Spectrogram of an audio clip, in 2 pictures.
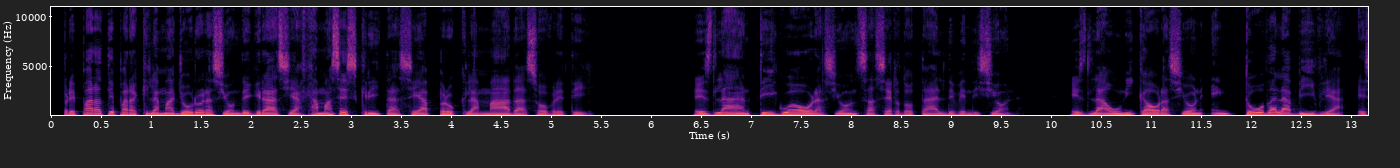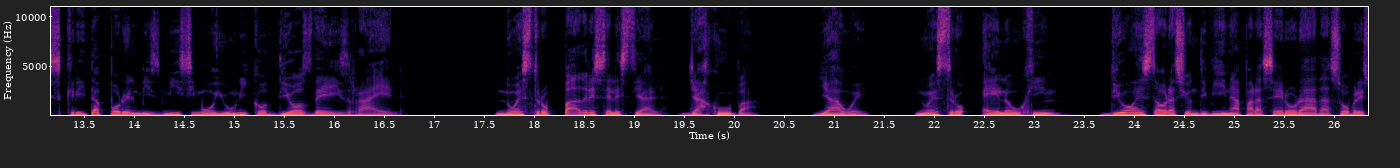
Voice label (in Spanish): Spanish (LA) Male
